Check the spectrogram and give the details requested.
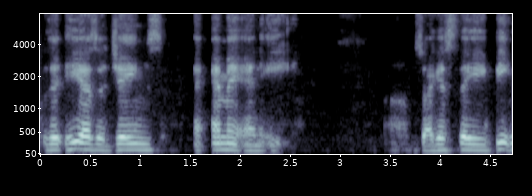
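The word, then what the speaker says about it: Mané: favorite soccer players um sadio mane it's pronounced mani the other one i'm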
